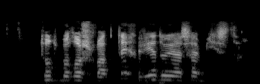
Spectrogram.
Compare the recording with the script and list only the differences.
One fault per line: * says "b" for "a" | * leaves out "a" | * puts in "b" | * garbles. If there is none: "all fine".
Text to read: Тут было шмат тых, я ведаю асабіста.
all fine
